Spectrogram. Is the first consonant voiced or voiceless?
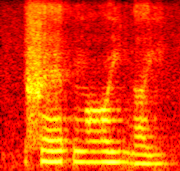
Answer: voiceless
